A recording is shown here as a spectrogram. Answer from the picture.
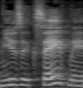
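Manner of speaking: normal talking voice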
